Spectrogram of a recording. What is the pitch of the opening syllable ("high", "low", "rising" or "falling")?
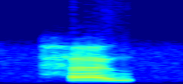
high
